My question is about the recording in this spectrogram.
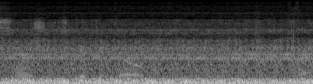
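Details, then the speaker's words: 6.0 diesel, warm, after standpipes done and OEM IPR refitted replacing faulty aftermarket one (previously high ICP, rough idle): steady even idle with deep low rumble, no misses or stumbles; running well. "now that I put the OEM One back on I know my issue was the stand pipes originally so now she's running like a top"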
